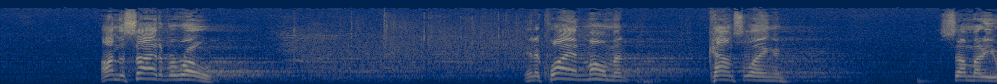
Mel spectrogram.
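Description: A middle-aged man speaks slowly and solemnly into a microphone in a large echoing hall.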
